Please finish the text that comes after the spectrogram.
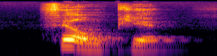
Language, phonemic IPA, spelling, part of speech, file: Dutch, /ˈfɪlᵊmpjə/, filmpje, noun, Nl-filmpje.ogg
- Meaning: diminutive of film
